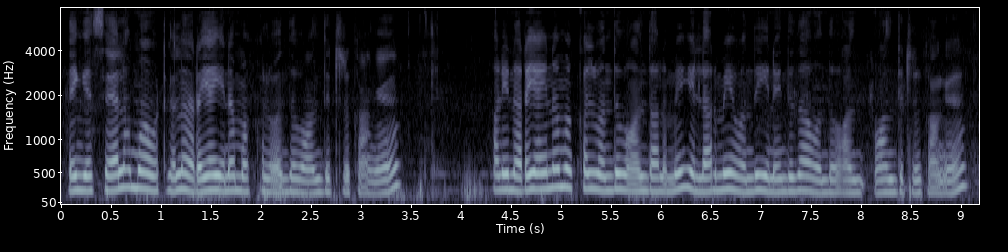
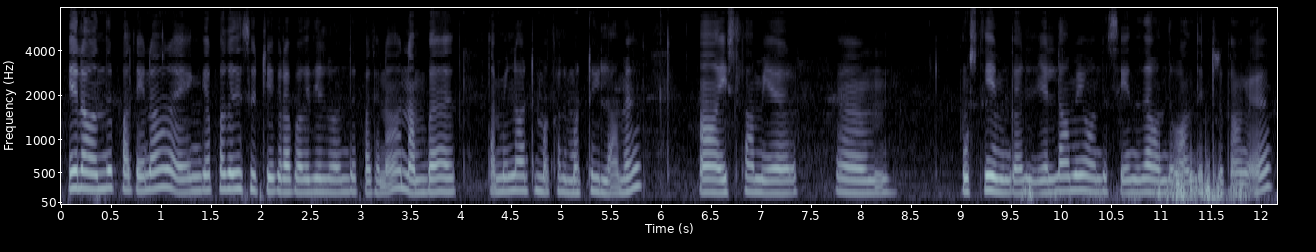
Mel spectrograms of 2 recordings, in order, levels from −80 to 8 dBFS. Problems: constant background noise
